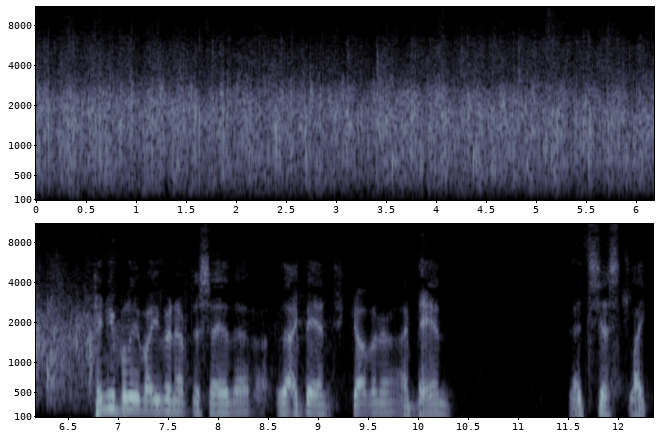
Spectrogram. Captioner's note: applause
